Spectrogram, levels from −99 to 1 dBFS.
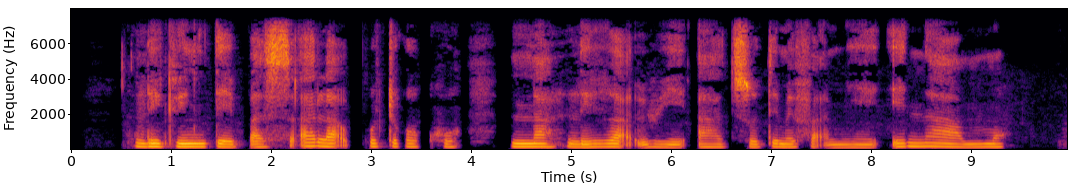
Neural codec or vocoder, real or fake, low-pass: none; real; 7.2 kHz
